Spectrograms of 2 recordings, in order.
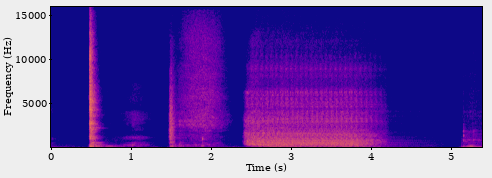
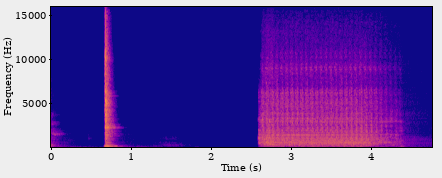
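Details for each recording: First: Commodore 4040 dual 5¼-inch IEEE floppy disk drive, first power-on: sharp click, short buzz, steady rattle of head stepping, then a final click; normal power-on seek, whether it works is unknown. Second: Commodore 4040 dual 5¼-inch IEEE floppy drive at power-up: sharp single bang then busy rattling chatter for about two seconds as heads bang against stops, a good sign; drive zero appears not to spin.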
